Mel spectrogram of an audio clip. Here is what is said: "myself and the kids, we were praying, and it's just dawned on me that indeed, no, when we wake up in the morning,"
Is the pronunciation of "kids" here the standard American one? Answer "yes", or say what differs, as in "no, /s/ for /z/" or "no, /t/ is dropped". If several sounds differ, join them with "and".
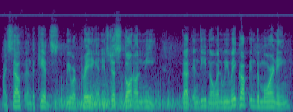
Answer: no, /s/ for /z/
